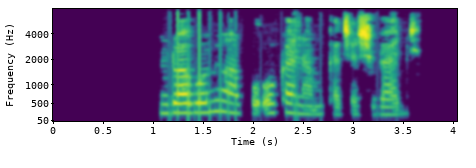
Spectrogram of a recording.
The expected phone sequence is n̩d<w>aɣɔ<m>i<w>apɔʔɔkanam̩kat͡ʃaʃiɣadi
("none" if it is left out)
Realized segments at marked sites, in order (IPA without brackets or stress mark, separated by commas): w, m, w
